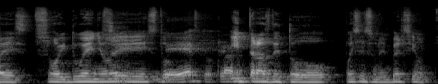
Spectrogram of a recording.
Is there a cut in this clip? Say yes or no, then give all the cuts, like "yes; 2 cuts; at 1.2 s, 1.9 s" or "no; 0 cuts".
no; 0 cuts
